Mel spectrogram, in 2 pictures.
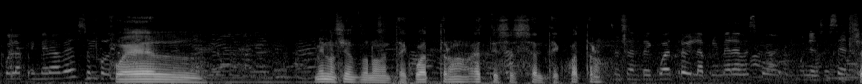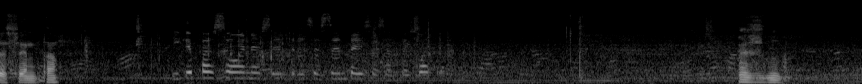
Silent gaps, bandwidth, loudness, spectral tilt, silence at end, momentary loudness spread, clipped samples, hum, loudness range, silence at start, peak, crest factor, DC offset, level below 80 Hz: none; 19 kHz; -35 LUFS; -6 dB/octave; 0 s; 19 LU; under 0.1%; none; 14 LU; 0 s; -12 dBFS; 24 dB; under 0.1%; -60 dBFS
